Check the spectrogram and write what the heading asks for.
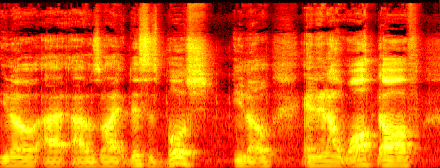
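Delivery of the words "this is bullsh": mock sulky, sullen attitude. Retelling muttering after being told by the coach not to bother him: imitating own past attitude. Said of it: "I got an attitude".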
